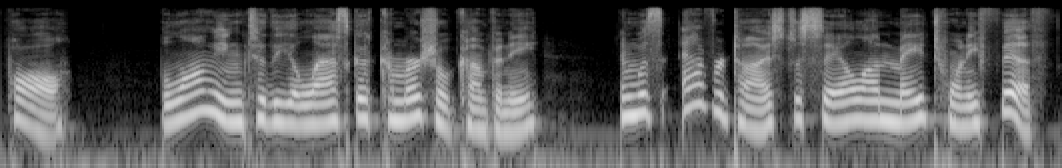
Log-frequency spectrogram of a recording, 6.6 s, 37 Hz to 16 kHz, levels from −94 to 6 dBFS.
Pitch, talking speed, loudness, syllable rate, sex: 205 Hz, 145 wpm, -17 LUFS, 5.2 syllables/s, female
